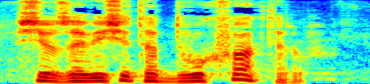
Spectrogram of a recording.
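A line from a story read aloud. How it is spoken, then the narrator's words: Calm reply. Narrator (Russian): спокойно ответил Родис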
